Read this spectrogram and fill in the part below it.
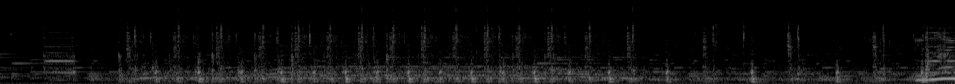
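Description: Domestic sewing machine stitching a zigzag edge on a Dresden plate quilt flower, a close, quiet run of rapid rhythmic needle ticks and motor hum, slowing to a few single stitches.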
